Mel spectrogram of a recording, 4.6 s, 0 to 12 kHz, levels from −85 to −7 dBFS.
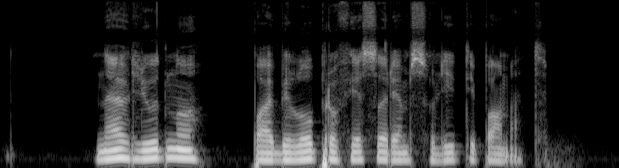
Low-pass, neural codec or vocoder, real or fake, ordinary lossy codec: none; none; real; none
